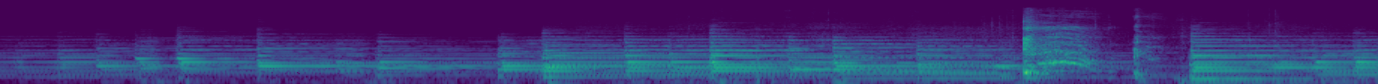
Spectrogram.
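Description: man coughing

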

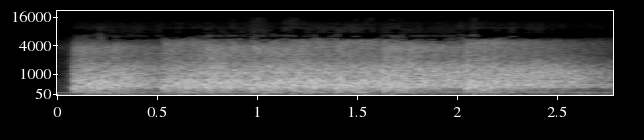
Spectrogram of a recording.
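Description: exchange of gunfire

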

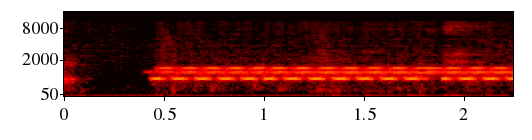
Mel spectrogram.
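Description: home telephone ringing

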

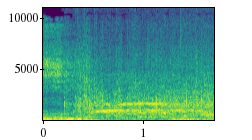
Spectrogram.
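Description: audience applause

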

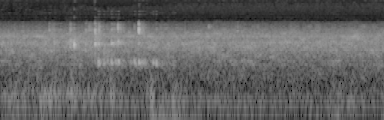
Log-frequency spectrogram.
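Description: beer being poured

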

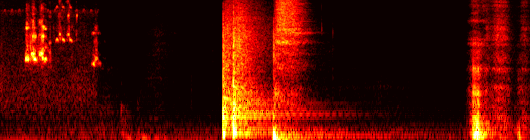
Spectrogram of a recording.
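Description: crickets chirping

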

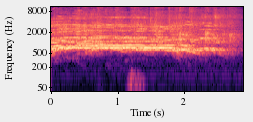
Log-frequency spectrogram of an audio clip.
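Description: crowd cheering

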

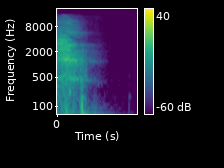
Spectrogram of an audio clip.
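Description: a yawn

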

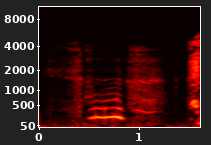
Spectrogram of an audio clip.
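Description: sneeze

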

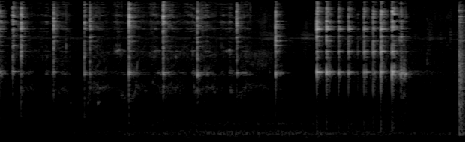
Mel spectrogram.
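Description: cup clinking

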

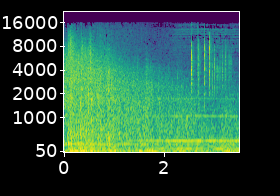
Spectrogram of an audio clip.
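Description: thunder crack sound effect

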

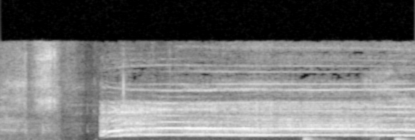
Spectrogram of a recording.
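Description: screaming goat toy squeezed

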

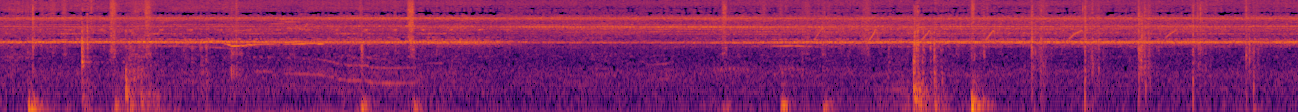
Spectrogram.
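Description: frogs croaking

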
